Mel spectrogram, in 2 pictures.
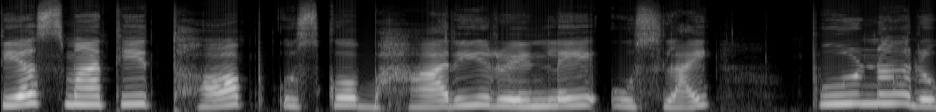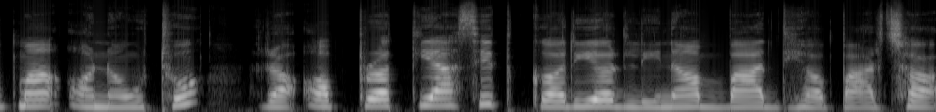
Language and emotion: Nepali, neutral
